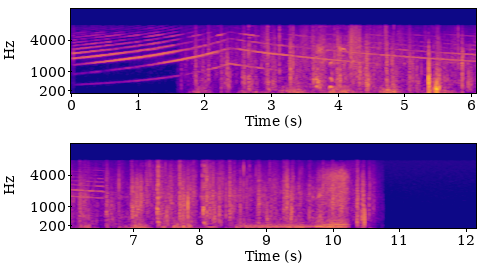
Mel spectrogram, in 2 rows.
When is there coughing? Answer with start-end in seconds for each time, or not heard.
2.5-4.2, 7.3-8.9.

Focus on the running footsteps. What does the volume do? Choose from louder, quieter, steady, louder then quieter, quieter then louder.
louder then quieter.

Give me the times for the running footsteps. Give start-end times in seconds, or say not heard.
1.6-10.7.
